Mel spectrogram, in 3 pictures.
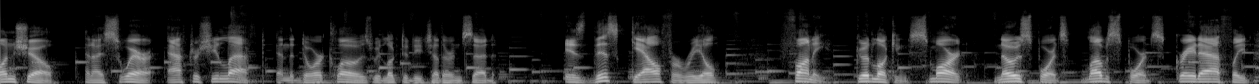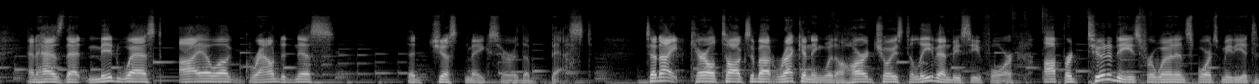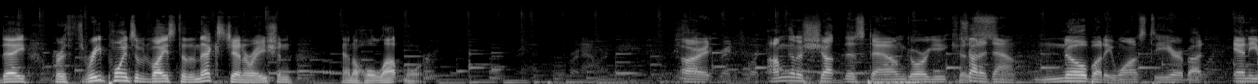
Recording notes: Recorded at DC Prime Steakhouse in Ashburn, VA.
